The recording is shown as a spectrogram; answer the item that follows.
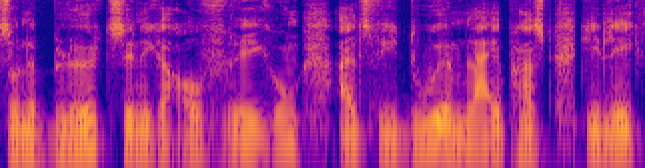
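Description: This is a natural voice reading aloud. The pitch rises and falls by an ordinary amount.

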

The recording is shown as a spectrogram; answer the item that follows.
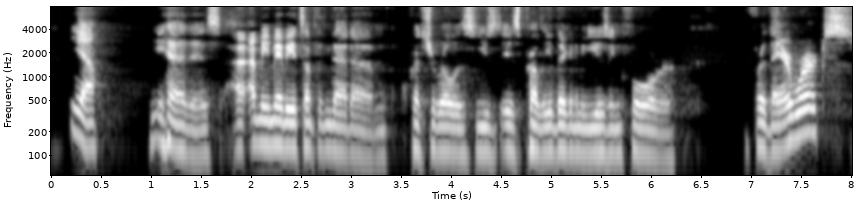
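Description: A man's plain, everyday voice at medium pitch, moderate pace, and ordinary pitch variation. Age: 20s. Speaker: podcaster, guest co-host. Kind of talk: casual chat.

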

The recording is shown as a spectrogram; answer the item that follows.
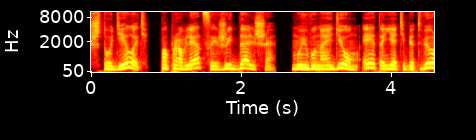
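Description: Quiet background behind an unforced reading voice

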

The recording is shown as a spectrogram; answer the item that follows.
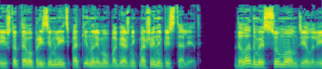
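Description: Lively intonation shapes this plain reading aloud. Nothing intrudes from the quiet background.

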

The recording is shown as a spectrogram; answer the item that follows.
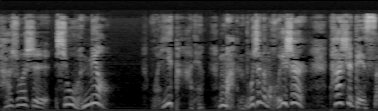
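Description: A man puts on a character voice, high-pitched with big pitch swings, a fairly bright tone and a husky, rough edge, moving at a moderate pace.

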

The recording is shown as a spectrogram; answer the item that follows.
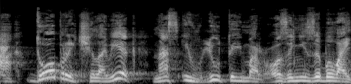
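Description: A man's put-on character voice, fairly high in pitch, with a husky, rough edge, big pitch swings and a moderate pace

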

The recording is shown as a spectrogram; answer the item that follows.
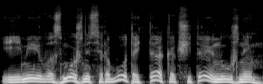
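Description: Natural reading voice, nothing more

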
